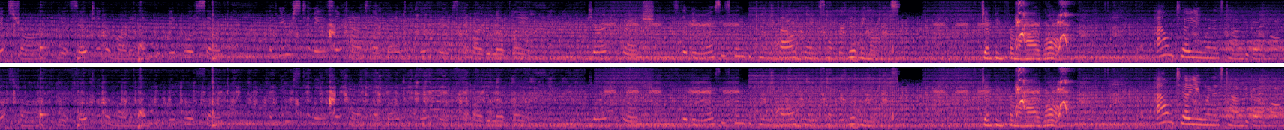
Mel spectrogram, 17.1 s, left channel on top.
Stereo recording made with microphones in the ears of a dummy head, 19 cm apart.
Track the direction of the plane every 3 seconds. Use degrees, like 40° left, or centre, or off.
60° left, 50° left, 30° left, centre, 20° right, 40° right.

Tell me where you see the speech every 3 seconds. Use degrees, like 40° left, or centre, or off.
70° left, 70° left, 70° left, 50° left, centre, 40° right.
